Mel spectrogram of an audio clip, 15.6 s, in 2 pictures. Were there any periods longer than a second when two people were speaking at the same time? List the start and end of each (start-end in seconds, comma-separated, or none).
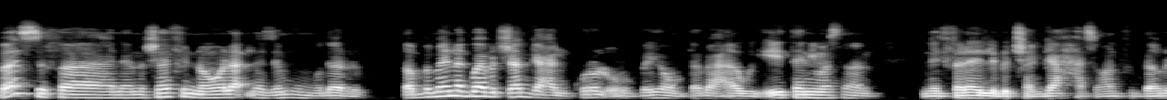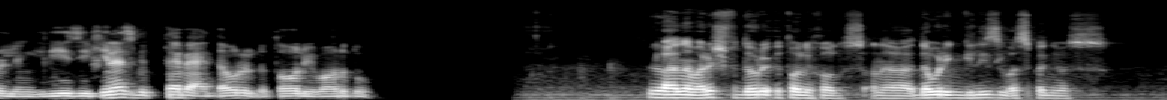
none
